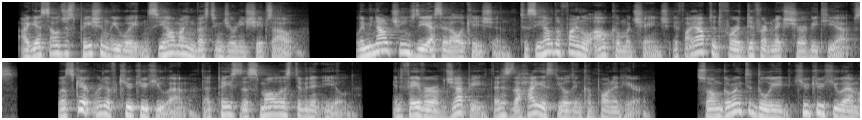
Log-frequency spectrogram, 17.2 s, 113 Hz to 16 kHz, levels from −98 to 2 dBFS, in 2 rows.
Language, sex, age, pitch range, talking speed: English, male, 20-39, 110-150 Hz, 230 wpm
